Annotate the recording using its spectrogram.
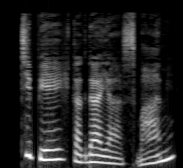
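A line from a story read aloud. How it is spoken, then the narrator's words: Calm textbook voice. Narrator (Russian): спокойно сказал учебник географии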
